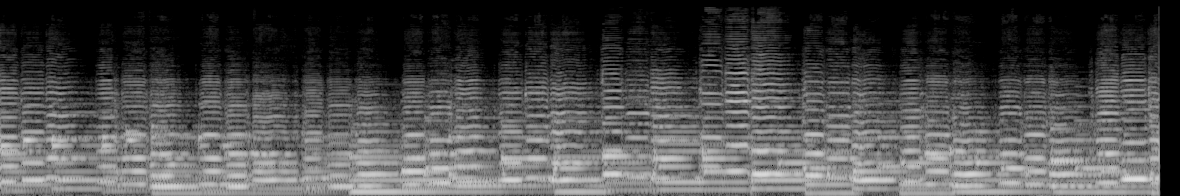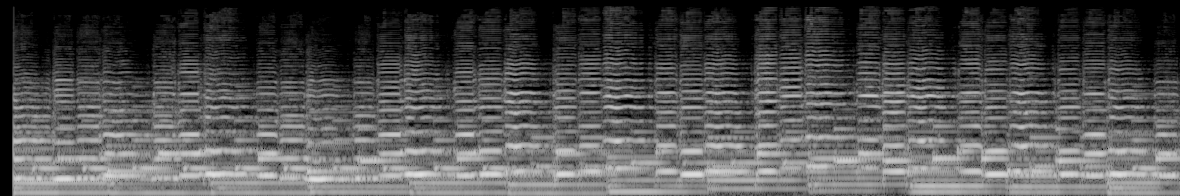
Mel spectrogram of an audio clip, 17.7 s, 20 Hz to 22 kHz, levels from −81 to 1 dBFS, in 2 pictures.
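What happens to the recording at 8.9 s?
At 8.69 s the audio drops into a rebuffering stall lasting about 0.26 s, until 8.95 s. Playback ran dry and paused for more data, then resumes exactly where it stopped, adding time without losing sound. The waveform shows a flat gap, the spectrogram a blank vertical band.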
